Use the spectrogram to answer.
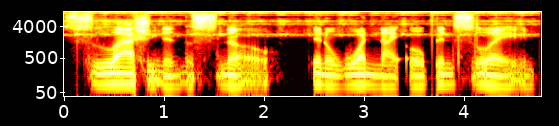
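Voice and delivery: low, slow, soft trailer narrator; movie voice. Acted. Co-host reads a slasher synopsis to set the mood, movie voice. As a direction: read it like a trailer, drawn out and deep. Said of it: "I wasn't prepared for movie voice [name]".

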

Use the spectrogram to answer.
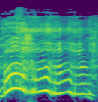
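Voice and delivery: high laughing cry, loud; laughing wail. Retold or imitated. Retelling crying in the back room, high wail. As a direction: wail through laughter like sobbing. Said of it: "I'm like".

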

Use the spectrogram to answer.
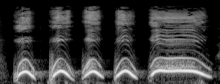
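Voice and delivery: very high, loud woo-hoos; joyful whoops. Acted. Mom celebrating the family trip, shrill high whooping. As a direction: whoop like a thrilled cheerleader.

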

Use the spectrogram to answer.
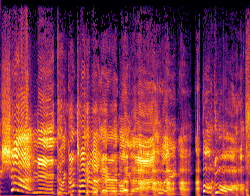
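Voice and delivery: high, loud mock scolding; indignant telling-off through laughter; protective outburst. Scolding Nick in retold outburst.

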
